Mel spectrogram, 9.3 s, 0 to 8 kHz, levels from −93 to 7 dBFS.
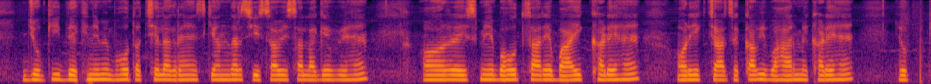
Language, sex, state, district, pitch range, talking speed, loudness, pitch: Hindi, male, Bihar, Madhepura, 165-175 Hz, 210 wpm, -19 LUFS, 170 Hz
